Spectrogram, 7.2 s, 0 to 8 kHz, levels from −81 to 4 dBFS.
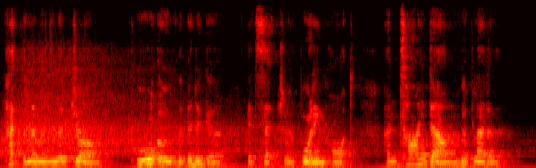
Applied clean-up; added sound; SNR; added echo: none; Gong; 16 dB; reverberation time 0.9 s.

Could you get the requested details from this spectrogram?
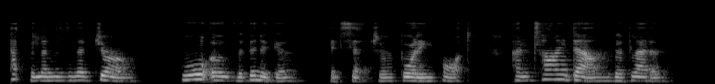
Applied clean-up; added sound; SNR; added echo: neural mask model DeepFilterNet 3.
